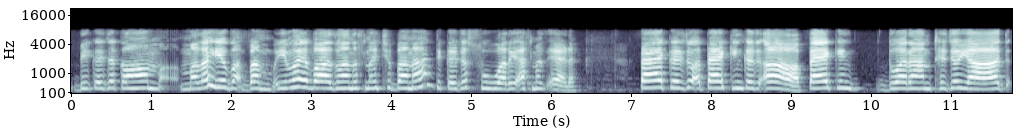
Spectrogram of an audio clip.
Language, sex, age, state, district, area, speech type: Kashmiri, female, 18-30, Jammu and Kashmir, Pulwama, rural, spontaneous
